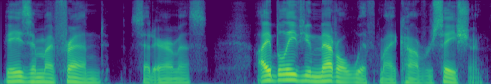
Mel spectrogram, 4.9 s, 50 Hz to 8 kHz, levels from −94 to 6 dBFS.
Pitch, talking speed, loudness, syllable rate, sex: 105 Hz, 145 wpm, -20 LUFS, 5.1 syllables/s, male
